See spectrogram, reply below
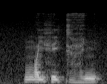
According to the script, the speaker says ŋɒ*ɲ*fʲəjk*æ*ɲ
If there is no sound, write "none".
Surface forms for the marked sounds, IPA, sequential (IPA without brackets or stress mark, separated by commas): j, æ̤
